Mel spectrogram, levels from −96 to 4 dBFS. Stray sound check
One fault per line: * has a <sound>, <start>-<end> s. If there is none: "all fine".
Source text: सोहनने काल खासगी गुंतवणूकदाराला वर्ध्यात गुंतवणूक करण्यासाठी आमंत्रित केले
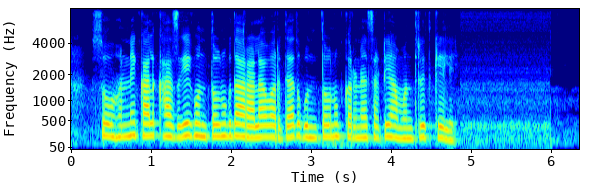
all fine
